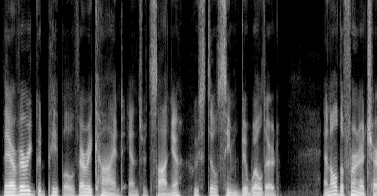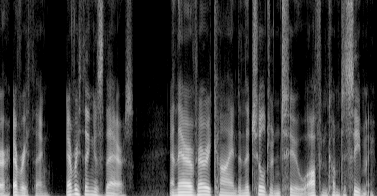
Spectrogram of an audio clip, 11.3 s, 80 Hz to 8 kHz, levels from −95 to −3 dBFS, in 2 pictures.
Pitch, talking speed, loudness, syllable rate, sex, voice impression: 115 Hz, 185 wpm, -20 LUFS, 6.2 syllables/s, male, very masculine, middle-aged, very thick, tensed, slightly powerful, slightly bright, soft, muffled, fluent, slightly raspy, cool, very intellectual, slightly refreshing, sincere, calm, very mature, very friendly, reassuring, unique, elegant, very wild, very sweet, lively, kind, intense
